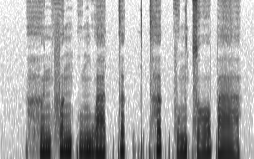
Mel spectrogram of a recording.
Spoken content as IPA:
hɵ˨˧n fɐ˨˧ŋkʷɐ˨˧ŋ waː˨t̚ t̪ɐ˧k̚ɐ˧k̚ t̪ʰɐ˥k̚ fʊ˨˥ŋt͡sɔː˨˥paː˨˩

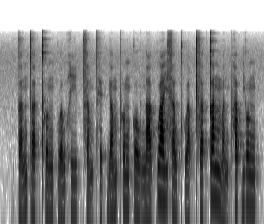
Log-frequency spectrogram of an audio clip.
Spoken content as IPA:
t̪ɐ˨˥nt̪ɐ˨˥t̚pʰʊ˨˧ŋ kʷɐ˨˥whiː˧p̚t͡sɐ˨˩mt̪ʰɪ˨˥k̚ jɐ˨˥mpʰʊ˧ŋko˨wn̪aː˨˩ kʷaː˥jsɐ˧wkʷʰaː˨p̚ t͡sɐ˨˥k̚t̪ɐ˥n mɐ˨˩npʰɐ˥p̚ jʊ˥ŋ

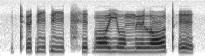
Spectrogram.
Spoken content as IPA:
tʼʏɗiɗi t͡sʰɪɠɔːjo mʏːlɔː tʼɪ

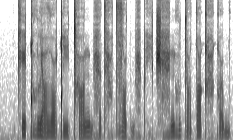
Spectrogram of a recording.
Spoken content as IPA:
kʰe˦ǃo̤˦le˧˩˧ ðˤo˧˩ ǃi˧˩ ǀʰɒ˩˧n bæ̤˩ɐ̯tʰæ̤˩tˤzˤu˧˩˧t bæ̤˩pʰi̤˩t͡ʃʰæ̤˩˧ no̤˦lto˩tˤo˦ qʰæ̤˩qu˩˧b

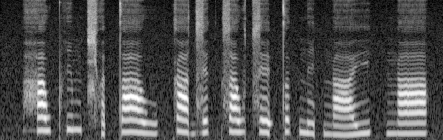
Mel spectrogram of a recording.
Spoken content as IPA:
ha˦wpʰi˦mt͡ɕʰə˨t̚t̪a˥˧w | ka˥˧d͡ze˦k̚t͡sa˦w t͡se˦ʔt̪ə˦k̚ n̪i˨t̚ŋa˨˦j | ŋa˧

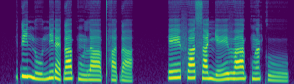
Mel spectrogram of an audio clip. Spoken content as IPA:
ɗi˦nuː˨ ni˦ɾɛ˨ɗa˦ pũ˨ laː˨pʰa˨ɗa˨ | eː˦fa˦ sa˦ɲeː˨˦vaː˦kʷã˦ kuː˨

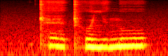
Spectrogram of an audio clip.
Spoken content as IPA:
ʈʰɛ̤ʈʰʊ lʲə̤n̪u

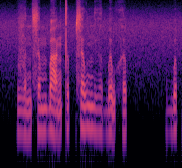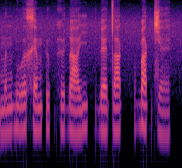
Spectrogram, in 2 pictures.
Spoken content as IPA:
və˧˩nsə˧mɓa̰ː˧˨ŋt̪ə˦˥p̚ sə˧wnɨ̤˨˩ə̯ ɓə̰˧˨whə˨˩p̚ | ɓə˨˩p̚mə˨˦n ɓu˨˦ə̯xɛ˧mʔɨ˦˥p̚hɨ˧ ɗa˨˦j | ɗɛ˧t̪a˦˥k̚ | ɓa˦˥k̚t͡ɕɛ̤˨˩

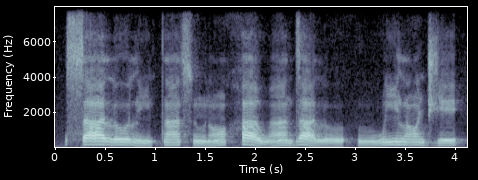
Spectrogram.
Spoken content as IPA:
sa˦ lo˧lĩ˨tã˧sũ˨ ɾɔ̃˨˦ha˦˨wã˨˦da˦˨ lo˨hu˧ wĩ˦lɔ̃˦d͡ʒe˦

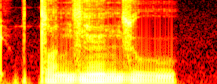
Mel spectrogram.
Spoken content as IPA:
tˤinzɛ̃nzuː

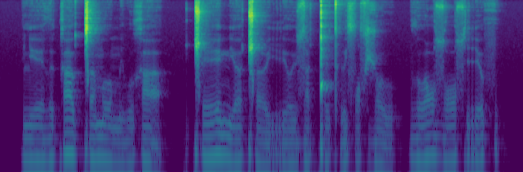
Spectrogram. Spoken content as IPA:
lʲeːðɨkau̯ ǀɐmoː miβuxa | ǁeː mʲɐːǁɐːy̯ rʲoy̯za ǃɨtʼɨsʲasˤ ʒu | ðoː zˤuːsˤrʲuf

